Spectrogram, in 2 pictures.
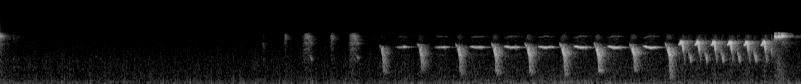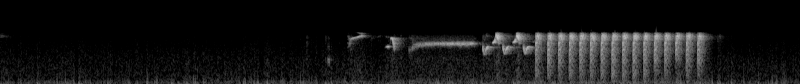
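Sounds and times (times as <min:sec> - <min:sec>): songbird singing: 0:00.0 - 0:00.2, 0:02.6 - 0:08.2, 0:11.2 - 0:15.2.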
